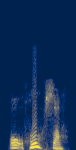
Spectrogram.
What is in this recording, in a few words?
eggs, mohawk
